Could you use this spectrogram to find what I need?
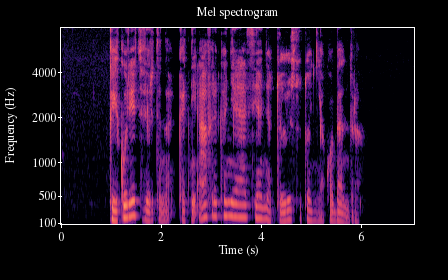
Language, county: Lithuanian, Kaunas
